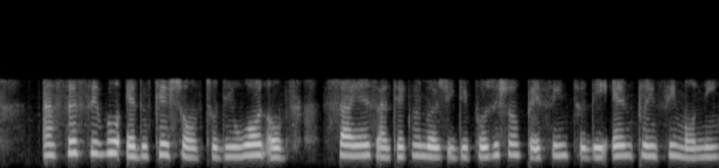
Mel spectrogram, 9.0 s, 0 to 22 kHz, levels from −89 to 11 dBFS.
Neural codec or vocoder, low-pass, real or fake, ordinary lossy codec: codec, 16 kHz, 1.1 kbps, Voila-Tokenizer; 3.6 kHz; fake; none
